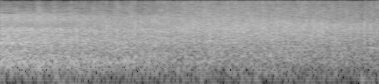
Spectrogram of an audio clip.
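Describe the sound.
Audience applause greeting introduced guests: dense, loud, continuous clapping that holds steady from start to finish without a break or any voices.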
